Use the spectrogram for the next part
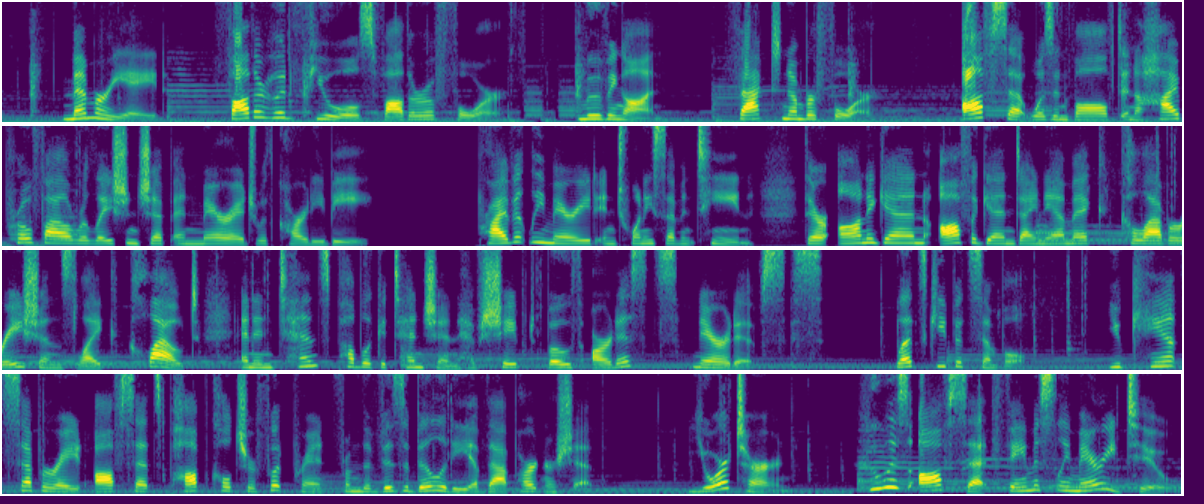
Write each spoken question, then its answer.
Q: Who is Offset famously married to?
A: Correct answer, Cardi B.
